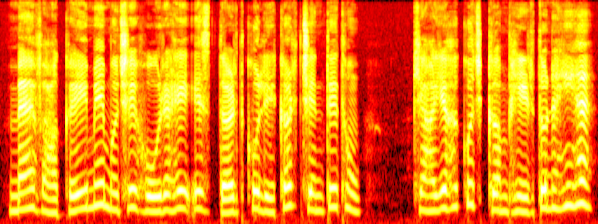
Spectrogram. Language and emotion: Hindi, fearful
